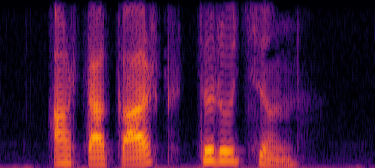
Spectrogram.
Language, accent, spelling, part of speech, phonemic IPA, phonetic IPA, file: Armenian, Eastern Armenian, արտակարգ դրություն, noun, /ɑɾtɑˈkɑɾkʰ dəɾuˈtʰjun/, [ɑɾtɑkɑ́ɾkʰ dəɾut͡sʰjún], Hy-արտակարգ դրություն.ogg
- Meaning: state of emergency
